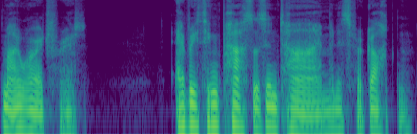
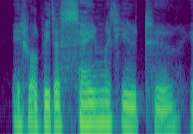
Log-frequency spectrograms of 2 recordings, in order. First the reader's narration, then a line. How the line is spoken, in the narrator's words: he added kindly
